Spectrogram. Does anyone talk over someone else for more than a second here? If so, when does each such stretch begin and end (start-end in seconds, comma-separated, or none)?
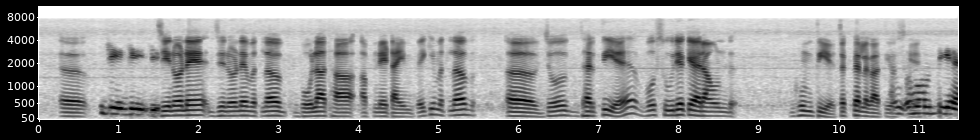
none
